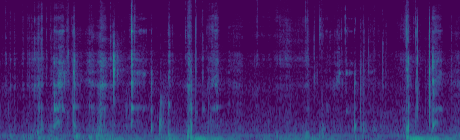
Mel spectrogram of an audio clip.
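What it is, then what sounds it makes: Dry bar soap being carved. A solid, dry white bar of soap, held in a hand with long red nails, is carved with a metal utility blade. Short, crisp scraping and cutting strokes sound in quick succession, with bright, dry clicks and no ring, over a faint steady low hum.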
